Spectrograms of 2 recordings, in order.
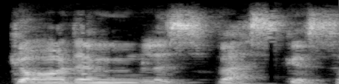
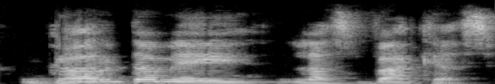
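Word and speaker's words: Guárdame las vacas: So I was looking at it as Gardem Las Vascas, or I couldn't say it, but she taught me how to say it properly, which was Guardame las vacas, which translated it means looking after your cows.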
